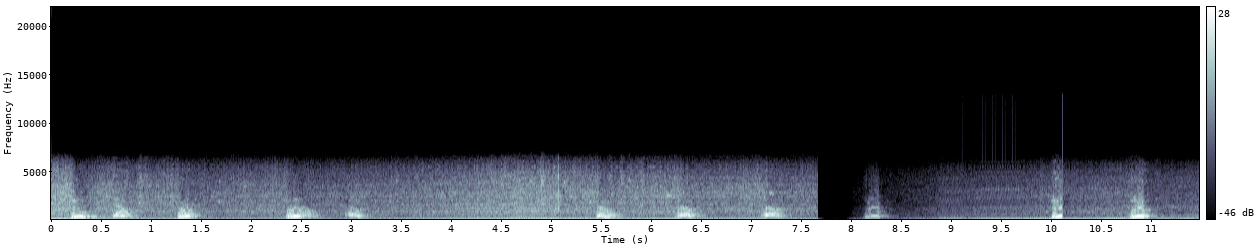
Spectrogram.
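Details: At work, the Neapolitan Mastiff Sofia DSV gives repeated heavy barks, roughly ten over eleven seconds in uneven groups, with a brief silent dropout near the end and a steady low hum underneath.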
